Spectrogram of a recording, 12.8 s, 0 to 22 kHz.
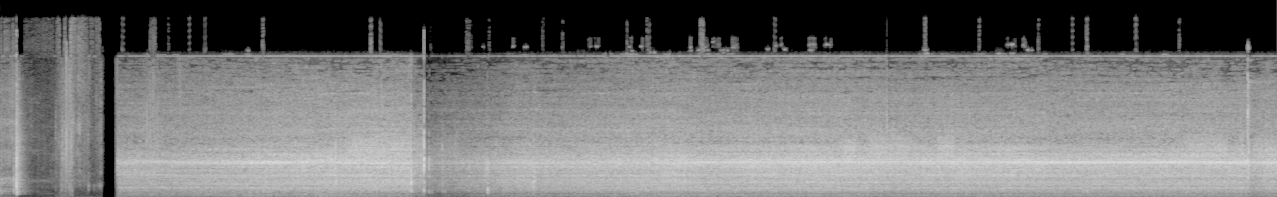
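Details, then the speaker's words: Oil burner after new 275-gallon tank, primed pump and freshly changed nozzle, firing up: motor kicks in, then a steady even roar with faint high whistle, no pulsing or sputter; burner firing normally. "There she goes. Let's fire it up."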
